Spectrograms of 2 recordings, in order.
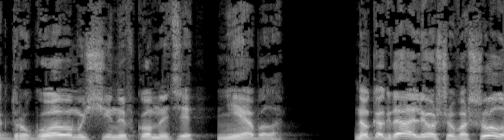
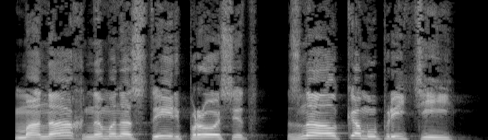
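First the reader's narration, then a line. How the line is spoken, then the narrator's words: Loud young woman. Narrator (Russian): громко между тем проговорила стоявшая в левом углу девица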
